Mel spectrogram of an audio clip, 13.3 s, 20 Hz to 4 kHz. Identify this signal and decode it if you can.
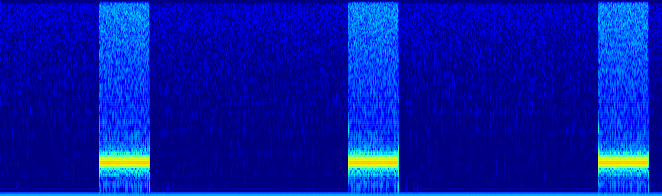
Ringback tone (Europe, 425 Hz).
